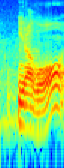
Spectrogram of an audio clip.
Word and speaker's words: 쿨롱: 단위로는 쿨롱이라고 읽습니다.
